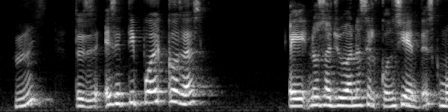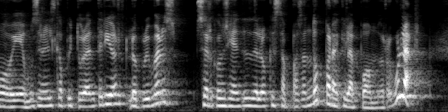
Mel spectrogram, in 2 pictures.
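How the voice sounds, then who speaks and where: With lively intonation and medium pitch, a woman speaks at a very fast pace. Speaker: psychologist podcast host. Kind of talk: educational podcast talk.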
